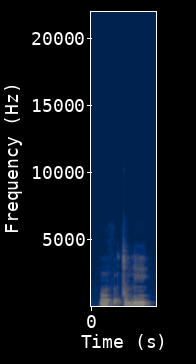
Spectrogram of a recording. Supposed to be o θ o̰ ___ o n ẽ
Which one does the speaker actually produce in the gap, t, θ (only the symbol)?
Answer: t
